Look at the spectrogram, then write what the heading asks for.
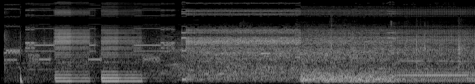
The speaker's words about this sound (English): The 56K modem.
